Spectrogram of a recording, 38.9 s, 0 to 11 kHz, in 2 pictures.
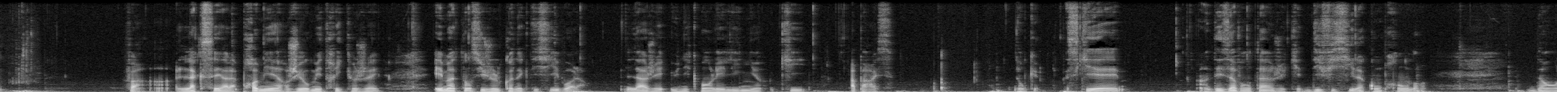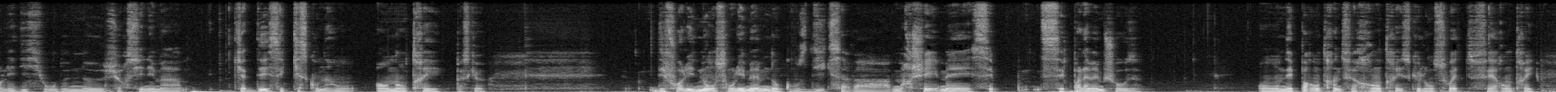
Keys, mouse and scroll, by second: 3.2-5.8 drag, 7.2-10.1 alt+drag, 13.4-14.6 alt+middle drag, 15.5-16.8 drag, 22.2 click, 37.4-38.0 drag.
